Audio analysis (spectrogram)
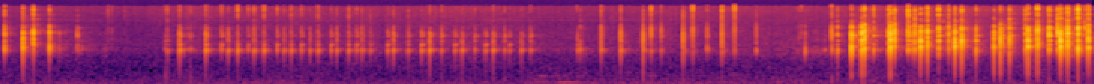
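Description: Long nails tap and scratch the lid, side and barcode-labelled bottom of a small round red metal Vaseline Lip Therapy tin. Quick, dry, bright clicks and light scrapes with almost no ring sit over a faint steady hum. The tapping turns louder and denser in the last couple of seconds.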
